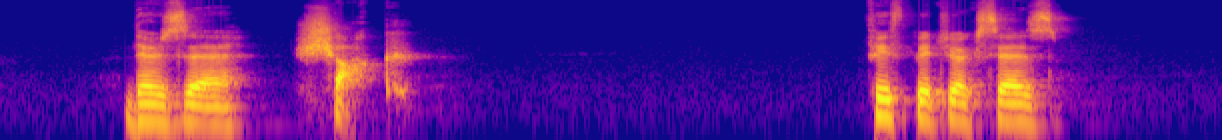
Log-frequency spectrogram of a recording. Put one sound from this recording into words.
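A man speaks calmly and closely into a microphone, with pauses.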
